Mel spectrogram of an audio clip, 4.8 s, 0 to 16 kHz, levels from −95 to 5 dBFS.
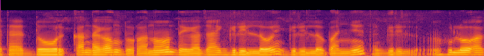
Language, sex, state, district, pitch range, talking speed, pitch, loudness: Chakma, male, Tripura, Unakoti, 110-130 Hz, 160 wpm, 115 Hz, -15 LUFS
